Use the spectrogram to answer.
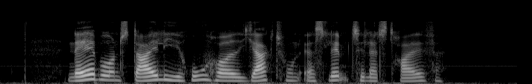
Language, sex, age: Danish, female, 35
